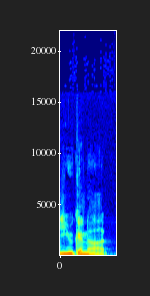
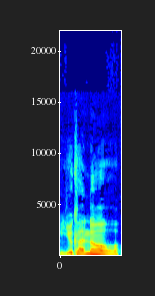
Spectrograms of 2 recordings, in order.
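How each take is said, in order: First: It is said in a plain English accent. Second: It is said in a French accent. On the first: "I've said Euconaut" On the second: "maybe very French, like Euconaut"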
